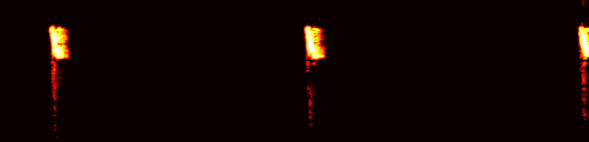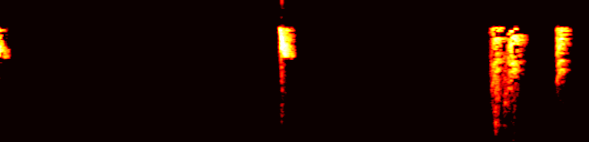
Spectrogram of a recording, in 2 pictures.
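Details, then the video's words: A female chestnut-bellied seed finch calls persistently, giving short, high, sharp chips about every two to three seconds and ending with a quick double note, in a quiet setting. "fêmea de curió chamando muito"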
